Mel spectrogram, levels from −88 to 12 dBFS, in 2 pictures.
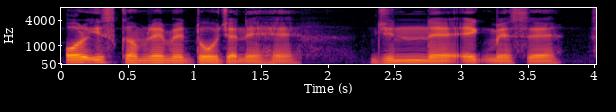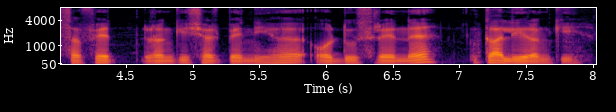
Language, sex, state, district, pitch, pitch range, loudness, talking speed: Hindi, male, Arunachal Pradesh, Papum Pare, 100 Hz, 95-105 Hz, -20 LUFS, 170 wpm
